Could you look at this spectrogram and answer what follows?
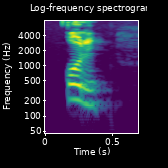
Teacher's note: बारीक काफ पढ़ते हैं कुल, तो इसे कुल नहीं पढ़ना, इसे कुल यानी मोटा काफ पढ़ना है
